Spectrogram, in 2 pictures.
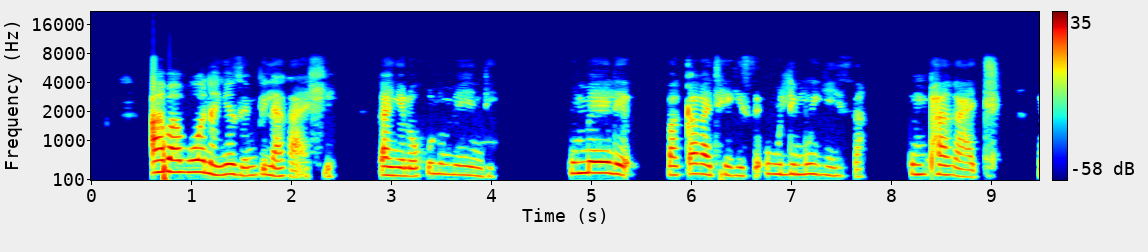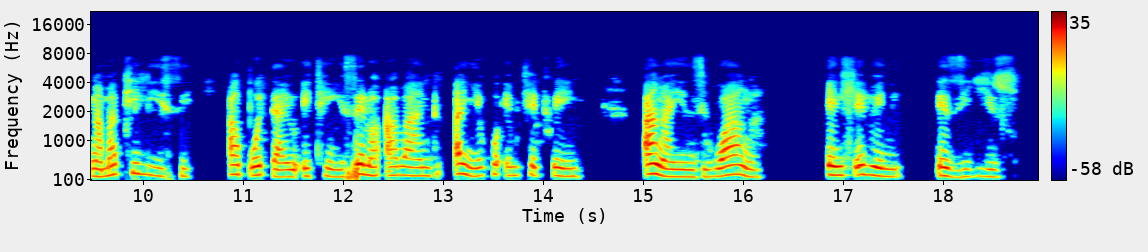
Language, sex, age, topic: North Ndebele, female, 25-35, health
